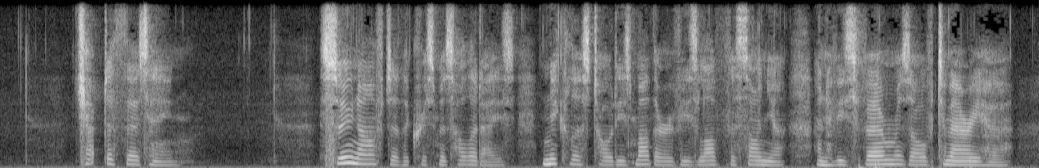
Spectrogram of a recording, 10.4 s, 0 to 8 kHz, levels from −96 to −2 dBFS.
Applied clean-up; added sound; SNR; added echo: none; none; none; none.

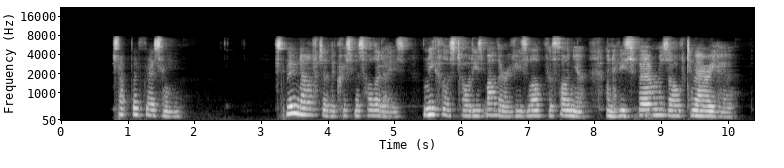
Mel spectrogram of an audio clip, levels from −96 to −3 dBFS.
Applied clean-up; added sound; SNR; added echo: neural mask model DeepFilterNet 3.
